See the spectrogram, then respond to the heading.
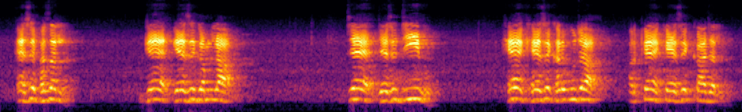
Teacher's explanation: इन ध्वनियों का उच्चारण वर्गीय ध्वनियों के अनुसार होता है, परंतु इनमें घर्षण अधिक करना पड़ता है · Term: विदेशी ध्वनियाँ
